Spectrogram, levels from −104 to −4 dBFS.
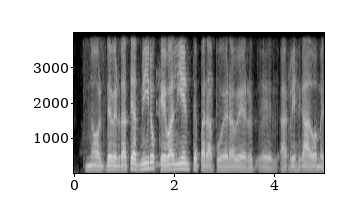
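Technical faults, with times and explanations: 0.0–0.16 s, 1.27–1.39 s, 3.34–4.35 s and 4.74–4.93 s: background gated by the echo canceller. The room sound drops out, by about 32 dB at first and about 40 dB later. The longest gap lasts about a second. The canceller clamps the microphone while the far end plays, then releases it.
1.45–1.71 s and 2.75–2.91 s: echo leak. A faint copy of the speech returns 382 ms late, roughly 20 dB below the main level. This is likely loudspeaker sound that the far end's echo canceller failed to remove and sent back.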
